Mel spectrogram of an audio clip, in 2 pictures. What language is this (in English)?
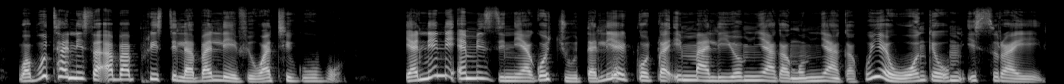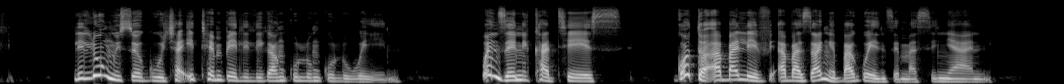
North Ndebele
